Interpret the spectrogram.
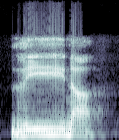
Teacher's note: یہ زال جو ہے بغیر سیٹی کے ساتھ پڑھا جائے گا، اور زال کے بعد جو یا ہے یہ یا مدہ ہے۔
